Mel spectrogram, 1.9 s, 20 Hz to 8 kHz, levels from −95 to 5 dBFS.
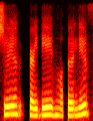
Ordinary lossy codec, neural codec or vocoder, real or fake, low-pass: Opus, 16 kbps; codec, 16 kHz, 0.5 kbps, FreqCodec, larger model; fake; 7.2 kHz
